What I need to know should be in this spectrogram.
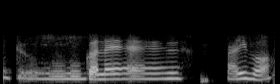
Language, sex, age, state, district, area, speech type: Assamese, female, 30-45, Assam, Darrang, rural, conversation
